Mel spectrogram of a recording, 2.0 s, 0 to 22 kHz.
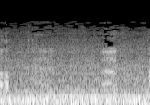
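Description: Steady engine drone and road noise inside the cab of a Mitsubishi pickup with a 2500 cc engine, cruising at highway speed.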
